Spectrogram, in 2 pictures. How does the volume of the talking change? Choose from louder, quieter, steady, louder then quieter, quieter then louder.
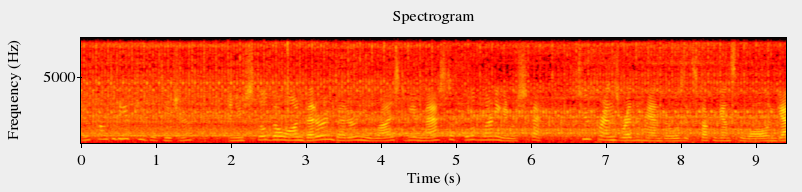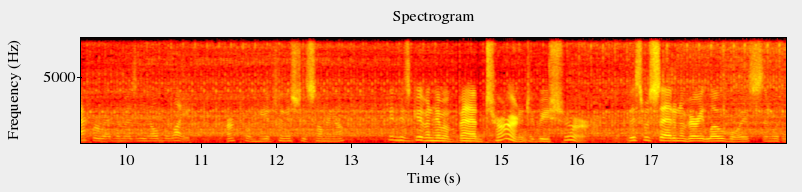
louder.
